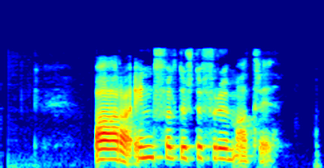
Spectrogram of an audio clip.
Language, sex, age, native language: Icelandic, female, 30-39, Icelandic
